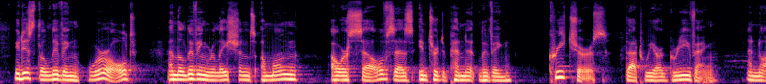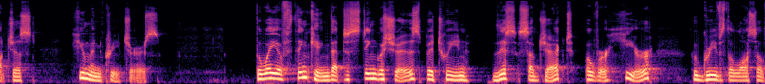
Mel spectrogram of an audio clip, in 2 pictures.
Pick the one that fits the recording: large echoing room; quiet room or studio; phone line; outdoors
large echoing room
